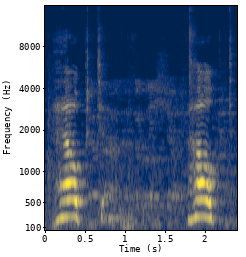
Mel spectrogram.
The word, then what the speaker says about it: helped: كي يكون عندنا peu for example helped سيو نطقوها بلا ما تقولوا ت، سيو تنطقوها دي helped. لو كان تماكو هذيك دي تخرج فيها ت. helped.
